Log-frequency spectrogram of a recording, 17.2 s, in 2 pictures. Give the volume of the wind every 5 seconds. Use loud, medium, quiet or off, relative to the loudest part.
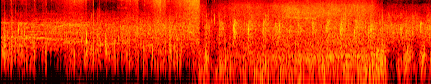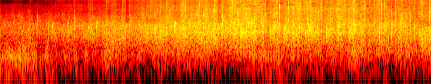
medium, loud, medium, medium.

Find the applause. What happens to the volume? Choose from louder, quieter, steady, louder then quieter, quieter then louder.
louder.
